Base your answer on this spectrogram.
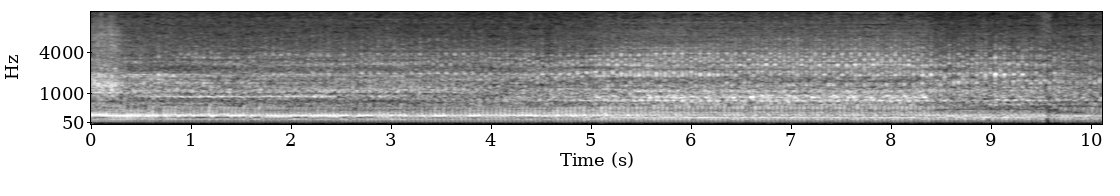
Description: Piston slap audio, cold engine.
